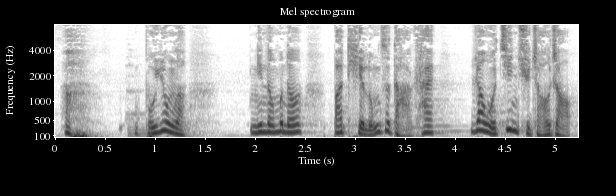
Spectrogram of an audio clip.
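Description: A man's voice: high-pitched, big pitch swings, normal speed, darkish tone, breathy edge, heavily acted. A man voicing an anxious young child in a storybook, pleading urgently and stumbling over words. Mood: forced calm. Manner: urgent, stammering, near tears.

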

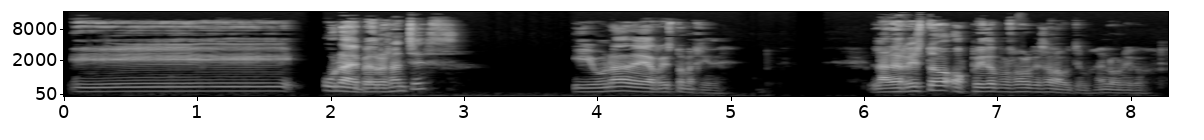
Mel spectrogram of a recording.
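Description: A man from co-hosting a podcast, brash and crude with quick quips. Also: mid-range voice, a bit bright. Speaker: podcast co-host. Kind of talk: casual comedic chat.

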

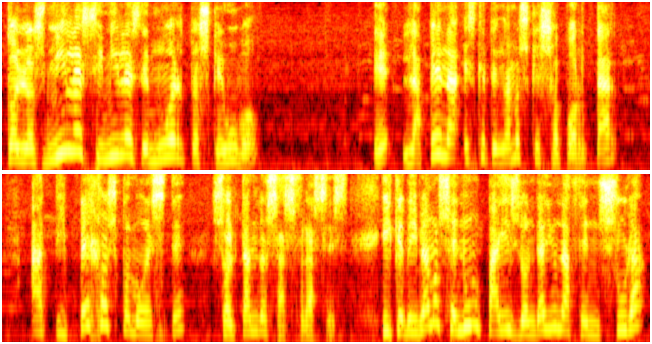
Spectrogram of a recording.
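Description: A woman's voice: fairly high pitch, expressive, unhurried, a bit bright, no echo, faint music behind. A woman with a Castilian Spanish accent and a heavy cold delivers a scathing political opinion monologue as a presenter, blunt, sarcastic, emphatic and indignant. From Spain.

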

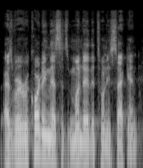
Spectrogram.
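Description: A man's voice: medium pitch, quick pace, dry recording. A man co-hosting a podcast, chatting casually about sports in a slangy, mildly sweary way. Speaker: podcast co-host.

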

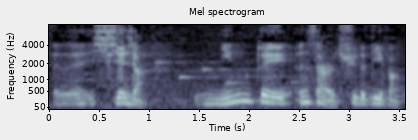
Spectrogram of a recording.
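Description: Guy doing shifty middle-aged crook in a radio play, stammery and cringing, music clearly playing behind him. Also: medium pitch, lively intonation, unhurried, lightly acted. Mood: flustered, evasive. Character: nervous evasive middle-aged swindler, guilty and cornered. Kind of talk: radio drama acting.

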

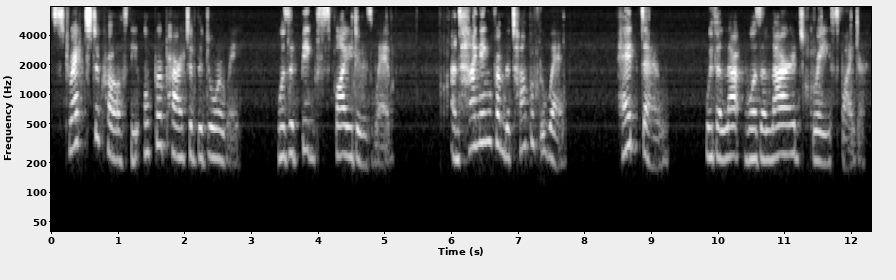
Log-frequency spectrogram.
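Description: A woman narrating a children's storybook aloud in a measured, scripted delivery. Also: on the high side, darkish tone, breathy edge, poor audio. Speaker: storybook reader.

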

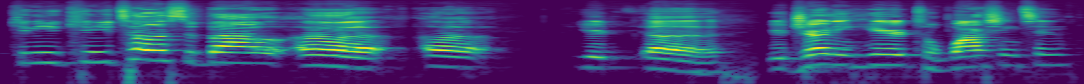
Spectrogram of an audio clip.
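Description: A man's voice: high voice, normal speed, smooth. A young man hosting a podcast in loose, profane casual chat, stumbling over restarts as he talks. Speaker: podcast host.

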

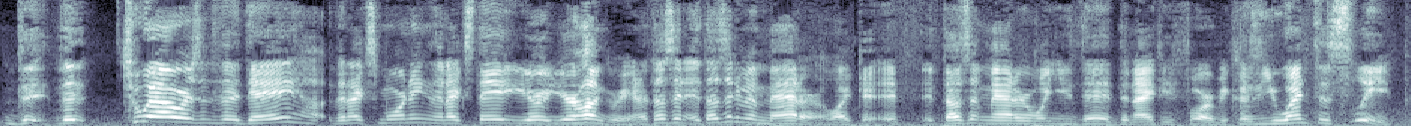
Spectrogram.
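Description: A man's voice: high voice, animated, a little fast, few pauses, fairly bright tone, slight background noise. A man with a cold and a nasal, stuffed-up voice, chatting casually as a podcast host in a rambling way, stumbling and repeating words as he restarts sentences. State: has a cold, congested. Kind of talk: casual solo chat.

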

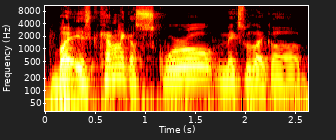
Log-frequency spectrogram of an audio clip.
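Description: A young man hosting a podcast, telling loud, profane, teasing stories among friends. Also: on the high side, normal speed. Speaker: podcast host. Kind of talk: rowdy casual chat among friends.

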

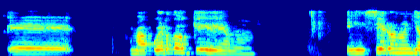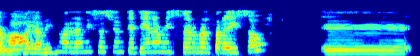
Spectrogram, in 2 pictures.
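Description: A young woman with a Chilean accent, a pageant contestant telling her story in a lively, chatty way full of fillers. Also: high voice. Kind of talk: interview storytelling.

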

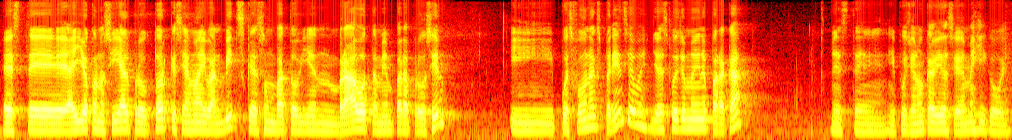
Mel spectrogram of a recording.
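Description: A relaxed Mexican man in his thirties with a Baja California accent, talking as an interview guest. He uses a lot of street slang and tags almost every phrase with "güey". His voice sits at an ordinary middle pitch for a man. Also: fairly quick. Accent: northern Mexican, Baja California. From Ensenada, Baja California, Mexico. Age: 30s. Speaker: musician guest. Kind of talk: casual interview storytelling.

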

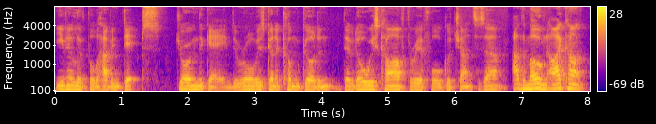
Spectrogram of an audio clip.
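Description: A man's voice: medium pitch, brisk, few pauses, warm tone. A man on a fan podcast, talking through a football match in an earnest, analytical way. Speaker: podcast co-host. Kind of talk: casual fan podcast discussion.

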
